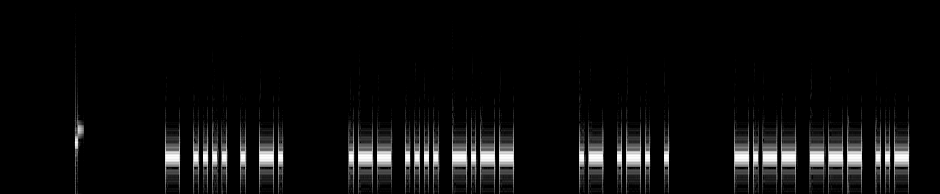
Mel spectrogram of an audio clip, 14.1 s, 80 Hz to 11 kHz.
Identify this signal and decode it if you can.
Morse code, heard as a keyed tone, about 17 wpm, 700 Hz. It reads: THEN WHY ARE YOU
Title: 2x Word-Spacing - Sentences from Top 200 Words - 17wpm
